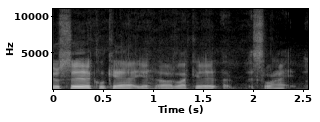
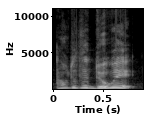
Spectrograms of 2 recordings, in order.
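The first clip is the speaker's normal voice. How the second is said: amazed; 5 dB louder than usual. Retold or imitated. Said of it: "And I'm like".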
